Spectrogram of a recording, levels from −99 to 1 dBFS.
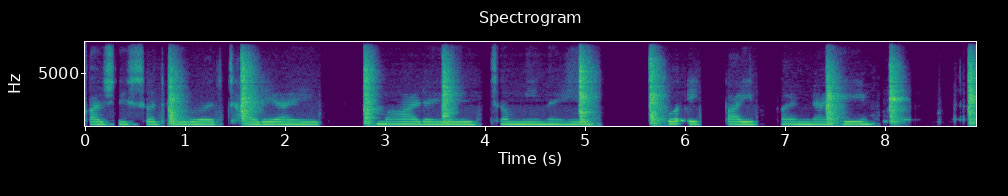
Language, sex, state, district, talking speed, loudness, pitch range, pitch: Marathi, female, Maharashtra, Sindhudurg, 100 wpm, -23 LUFS, 215-230 Hz, 225 Hz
